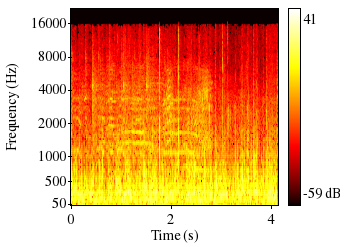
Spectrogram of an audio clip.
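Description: Shouting voices of players and spectators over heavy wind noise on the microphone, with a few sharp knocks.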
